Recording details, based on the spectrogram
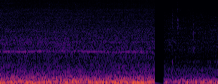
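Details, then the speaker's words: Van AC/heater blower motor just replaced during a heat wave: steady rushing airflow with a faint constant whine, even and free of rattles or scraping; new blower healthy, AC restored. "well we now have AC um so hopefully I won't be sweating so much soon"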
